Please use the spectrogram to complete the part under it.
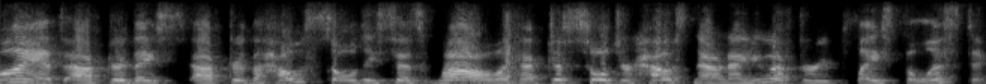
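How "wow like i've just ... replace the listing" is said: jokey, mock-humorous delivery. Quoting a man joking to his clients after their house sold, retelling a joking remark. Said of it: "he would say in a humorous way".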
